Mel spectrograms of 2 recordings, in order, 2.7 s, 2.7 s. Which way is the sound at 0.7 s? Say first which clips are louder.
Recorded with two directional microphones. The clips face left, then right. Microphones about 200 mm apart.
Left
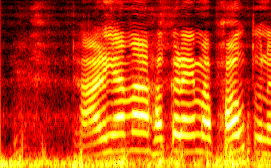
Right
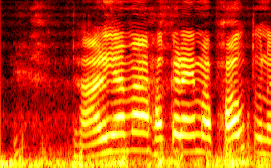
Right 4 dB; 40° right (ahead or behind).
